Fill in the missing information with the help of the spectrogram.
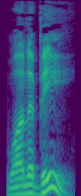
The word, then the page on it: wannabee: British English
